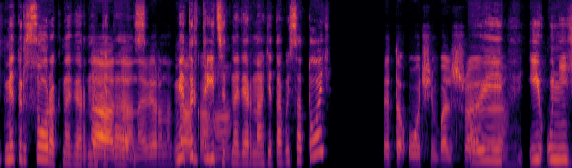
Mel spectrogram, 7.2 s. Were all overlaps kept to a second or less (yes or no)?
no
